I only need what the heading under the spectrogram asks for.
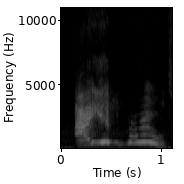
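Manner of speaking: tiny little voice, very high. Hosting a show, introducing the special guest, who answers in a tiny Groot voice. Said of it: "I heard a little tiny voice".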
